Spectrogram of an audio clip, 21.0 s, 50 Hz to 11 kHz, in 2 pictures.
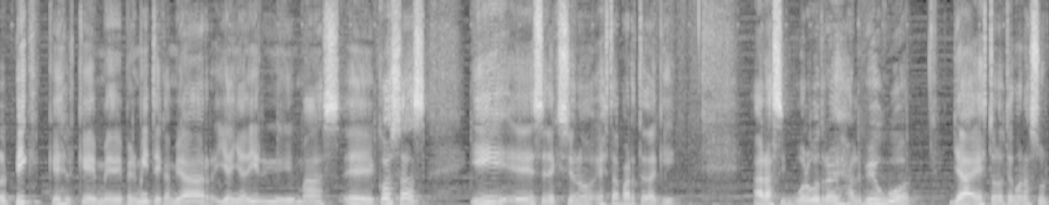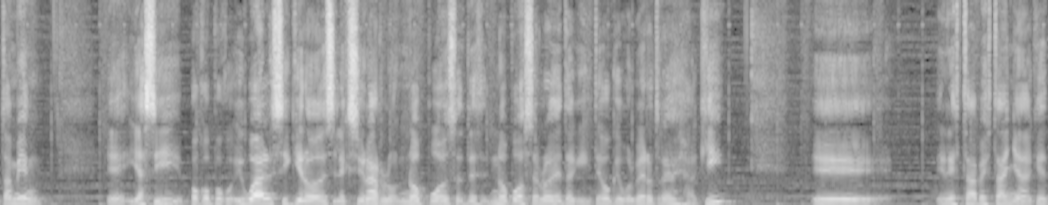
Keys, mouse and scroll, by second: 3.8 click, 8.2 click, 17.2 click, 19.2 click.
